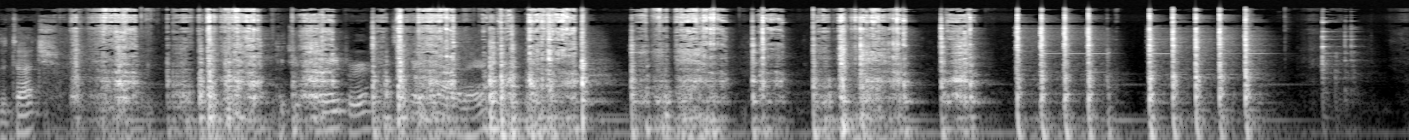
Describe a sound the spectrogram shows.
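A metal scraper scrapes and knocks against metal, raking loose grit.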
